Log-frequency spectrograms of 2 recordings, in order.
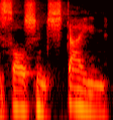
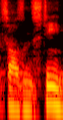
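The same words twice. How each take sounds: First: The name is said with a German pronunciation. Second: The name is said with an English pronunciation. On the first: "if we were in Germany, it would be"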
